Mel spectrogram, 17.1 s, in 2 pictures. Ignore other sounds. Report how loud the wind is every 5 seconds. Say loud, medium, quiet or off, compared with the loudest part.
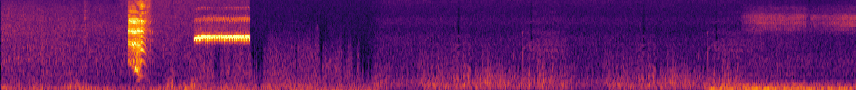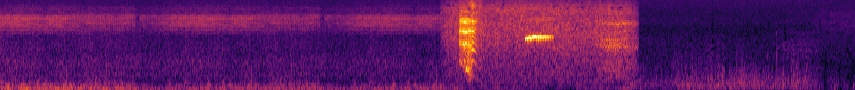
loud, loud, medium, medium.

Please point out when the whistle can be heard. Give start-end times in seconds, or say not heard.
1.2-2.5, 13.1-14.1.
